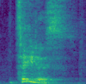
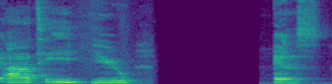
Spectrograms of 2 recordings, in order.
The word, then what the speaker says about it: Titus: cuz I didn't realize I've been pronouncing one wrong for I don't know how many episodes tetus tetus t t i t u s tetus but it's Titus apparently but I'm reading it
